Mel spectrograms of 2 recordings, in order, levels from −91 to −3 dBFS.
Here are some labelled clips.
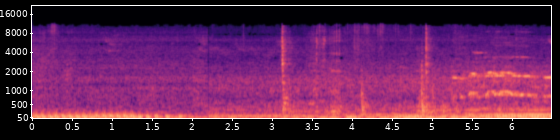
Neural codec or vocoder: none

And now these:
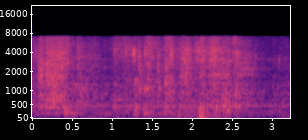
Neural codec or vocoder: vocoder, Vocos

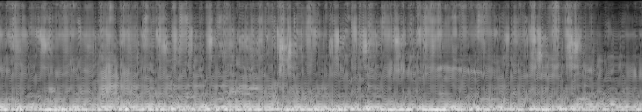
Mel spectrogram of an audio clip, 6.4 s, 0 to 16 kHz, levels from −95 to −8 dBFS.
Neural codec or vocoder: vocoder, BigVGAN v2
